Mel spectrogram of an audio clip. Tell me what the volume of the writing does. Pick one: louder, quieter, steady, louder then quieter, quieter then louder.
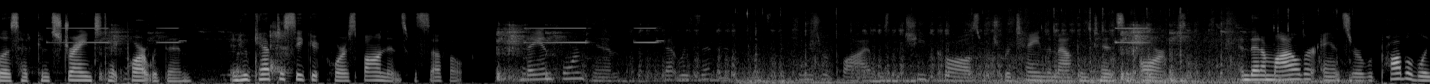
louder.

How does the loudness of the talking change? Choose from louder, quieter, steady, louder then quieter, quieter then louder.
quieter then louder.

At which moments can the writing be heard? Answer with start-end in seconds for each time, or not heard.
5.8-12.7.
